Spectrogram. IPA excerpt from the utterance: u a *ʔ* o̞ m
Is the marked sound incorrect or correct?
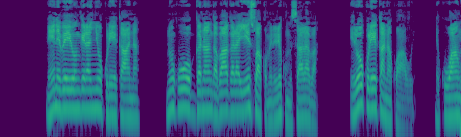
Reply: incorrect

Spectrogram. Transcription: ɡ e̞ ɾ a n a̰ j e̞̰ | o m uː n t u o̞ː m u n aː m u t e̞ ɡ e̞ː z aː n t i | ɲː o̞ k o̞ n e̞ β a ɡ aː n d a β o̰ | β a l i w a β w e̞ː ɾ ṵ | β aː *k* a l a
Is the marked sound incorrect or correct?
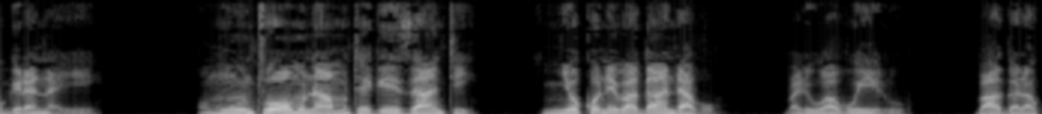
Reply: incorrect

